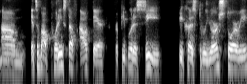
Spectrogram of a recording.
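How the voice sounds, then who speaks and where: A man talks at a moderate pace with ordinary pitch variation, in a plain, everyday voice. The sound is dry and close, with no echo. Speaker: interviewer, series host. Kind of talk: casual interview conversation.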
